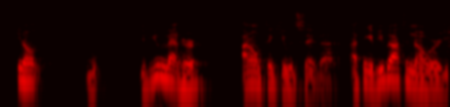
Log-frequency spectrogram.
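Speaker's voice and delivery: normal talking voice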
